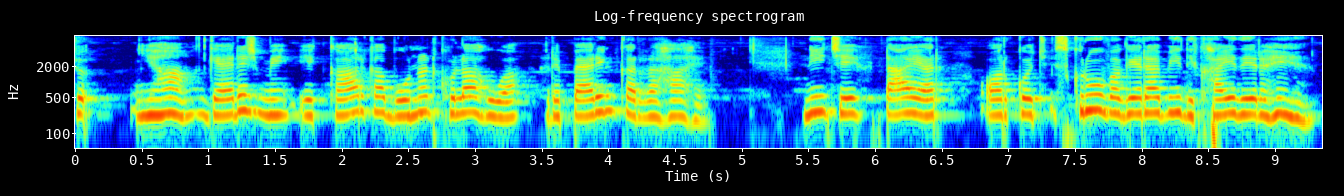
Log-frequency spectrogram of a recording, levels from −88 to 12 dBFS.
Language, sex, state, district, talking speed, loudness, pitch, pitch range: Hindi, female, Bihar, Jamui, 155 wpm, -13 LUFS, 240 Hz, 230-250 Hz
